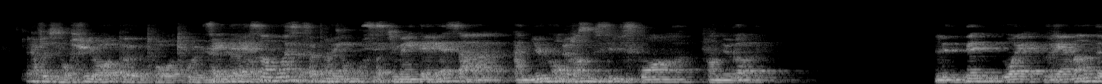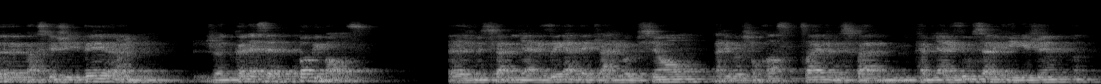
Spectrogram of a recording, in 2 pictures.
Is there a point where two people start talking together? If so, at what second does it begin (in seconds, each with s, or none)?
2.0 s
